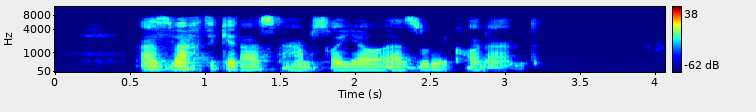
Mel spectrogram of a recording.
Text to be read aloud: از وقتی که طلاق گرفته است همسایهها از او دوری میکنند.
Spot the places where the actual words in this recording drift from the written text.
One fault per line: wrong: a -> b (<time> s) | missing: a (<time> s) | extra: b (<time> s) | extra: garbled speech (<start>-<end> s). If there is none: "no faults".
missing: طلاق گرفته (1.2 s)
missing: دوری (2.5 s)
